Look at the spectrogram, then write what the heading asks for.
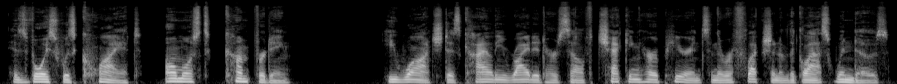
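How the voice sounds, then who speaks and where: A man reading a fantasy audiobook in a measured, dramatic storytelling manner. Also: lowish voice, darkish tone, dry recording, clean studio sound. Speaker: audiobook narrator. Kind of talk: scripted fantasy story narration.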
